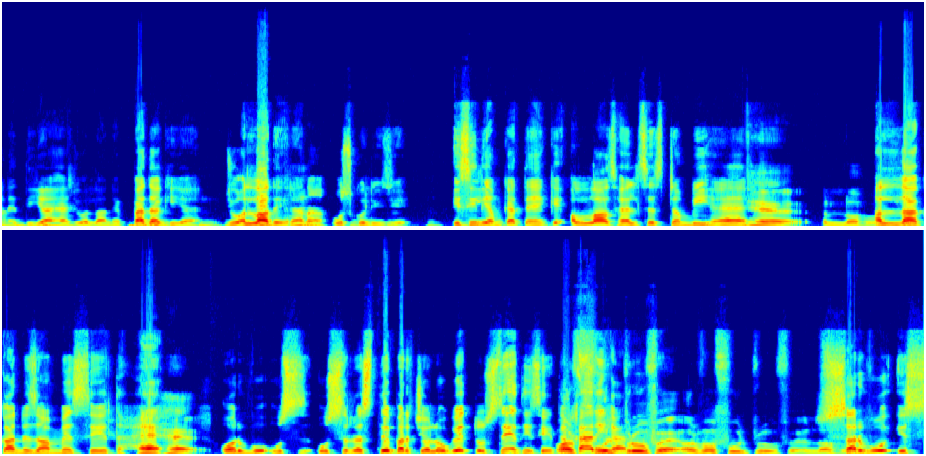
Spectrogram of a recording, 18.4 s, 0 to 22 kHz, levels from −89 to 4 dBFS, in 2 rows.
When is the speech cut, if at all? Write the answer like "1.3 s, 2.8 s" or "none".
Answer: none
